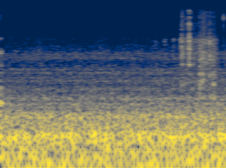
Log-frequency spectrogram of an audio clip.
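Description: Steady low background noise inside a car cabin, with faint chewing of a bite of glazed cornbread donut and a few soft mouth clicks near the end.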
